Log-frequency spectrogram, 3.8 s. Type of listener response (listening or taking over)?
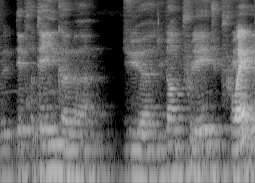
listening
